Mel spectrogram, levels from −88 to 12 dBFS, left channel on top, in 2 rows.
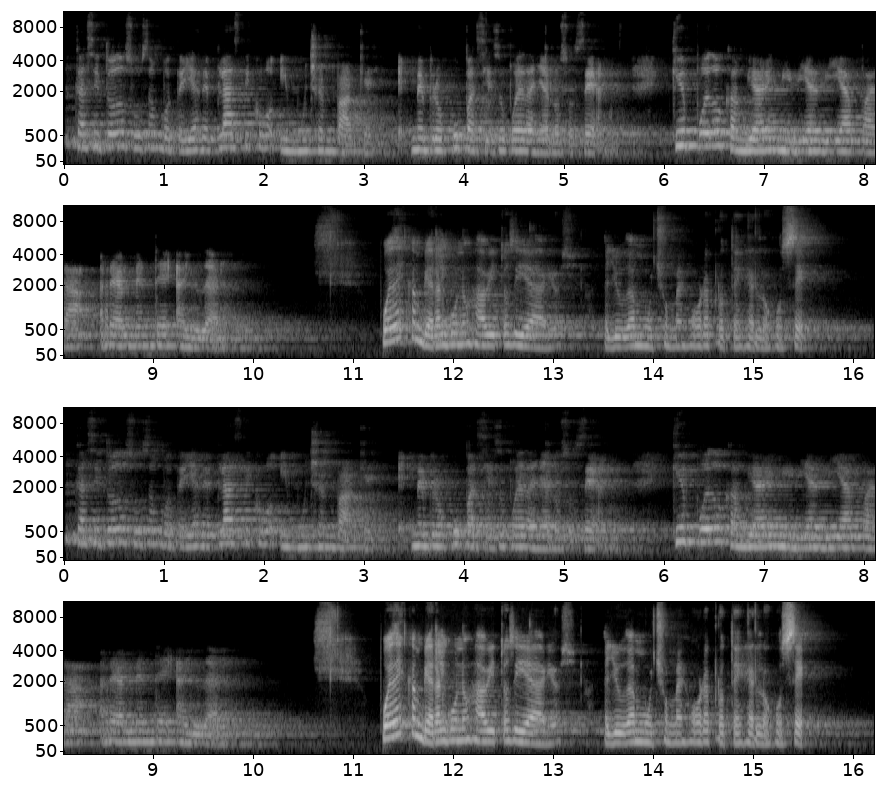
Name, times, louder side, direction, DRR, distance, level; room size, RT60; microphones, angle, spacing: voice 1, 0.0-3.1 3.5-9.7, left 2 dB, 85° left, 6 dB, 1.4 m, -33 dB
voice 2, 10.6-11.0 11.3-13.2 13.5-15.5, right 5 dB, 60° right, 15 dB, 0.5 m, -28 dB
21.5 x 10.0 x 4.7 m, 2.3 s
head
